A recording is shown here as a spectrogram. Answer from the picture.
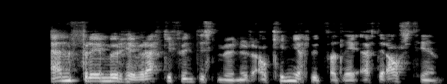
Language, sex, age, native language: Icelandic, male, 17, Icelandic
